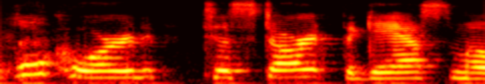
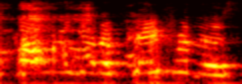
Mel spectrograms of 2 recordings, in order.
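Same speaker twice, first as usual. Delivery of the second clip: rushed mock panic; 8 semitones higher, much faster than usual. Laughing at the bill.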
